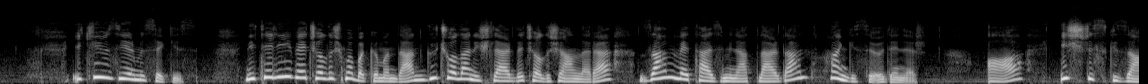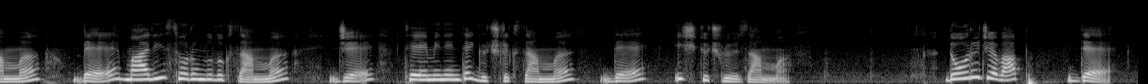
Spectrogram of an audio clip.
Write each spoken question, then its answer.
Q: Niteliği ve çalışma bakımından güç olan işlerde çalışanlara zam ve tazminatlardan hangisi ödenir?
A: Doğru cevap D. İş güçlüğü zammı.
